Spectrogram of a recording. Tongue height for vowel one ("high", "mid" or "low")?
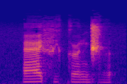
low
